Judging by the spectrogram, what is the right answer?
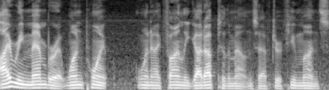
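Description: With a very deep, low voice, a man talks at a moderate pace with ordinary pitch variation. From Montreal, Quebec. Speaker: film producer. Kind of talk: interview. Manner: halting.

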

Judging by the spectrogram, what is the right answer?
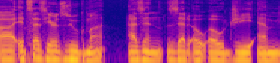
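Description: In a very clean recording with a silent background and a dry, close sound with no echo, a man speaks with a dark, mellow tone at a fairly low pitch, his intonation monotone and flat. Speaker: podcast co-host. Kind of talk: casual chat. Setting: studio with microphones.

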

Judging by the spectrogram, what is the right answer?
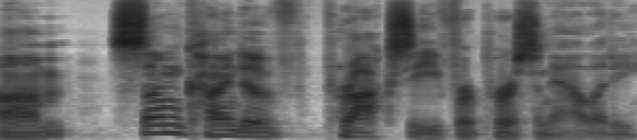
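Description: Recorded very cleanly against a silent background, a man with an American accent and a fairly low pitch speaks with vocal fry and ordinary pitch variation. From western Massachusetts, rural. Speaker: first-year PhD student. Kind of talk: casual interview.

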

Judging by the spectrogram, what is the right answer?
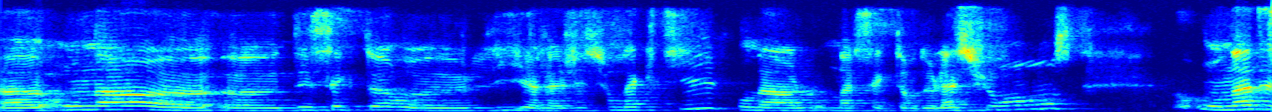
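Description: Her pitch is fairly high for a woman. It varies in an ordinary way. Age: 50s. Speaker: financial regulation consultancy founder. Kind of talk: interview. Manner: halting, with frequent repetitions and hesitations.

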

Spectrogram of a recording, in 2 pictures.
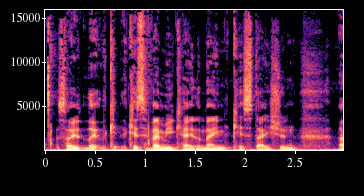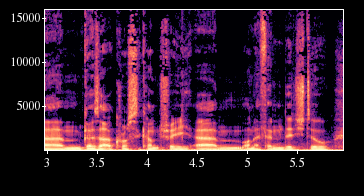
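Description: A man speaks at a moderate pace with fairly even intonation, amid noticeable background noise and audible room echo. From Switzerland, Lake Geneva. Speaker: radio imaging producer and composer. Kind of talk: interview. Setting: hotel, in person.

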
